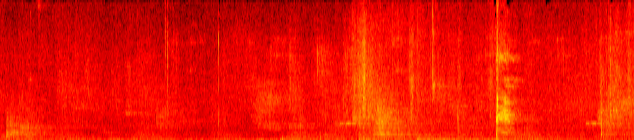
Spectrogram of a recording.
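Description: Room noise of a small standing gathering: shuffling feet and clothing rustle on a hard floor, with a faint murmur and a sharp knock about five seconds in.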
